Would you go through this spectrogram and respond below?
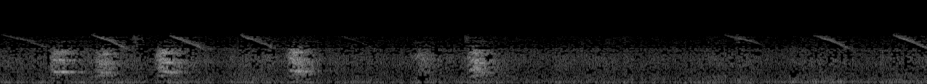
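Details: Dog left outside in Mecklenburg, described as a nuisance that keeps barking until taken indoors. A run of mid-pitched barks, several in close pairs, with faint descending high whistle-like sweeps recurring throughout and a steady background hum.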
